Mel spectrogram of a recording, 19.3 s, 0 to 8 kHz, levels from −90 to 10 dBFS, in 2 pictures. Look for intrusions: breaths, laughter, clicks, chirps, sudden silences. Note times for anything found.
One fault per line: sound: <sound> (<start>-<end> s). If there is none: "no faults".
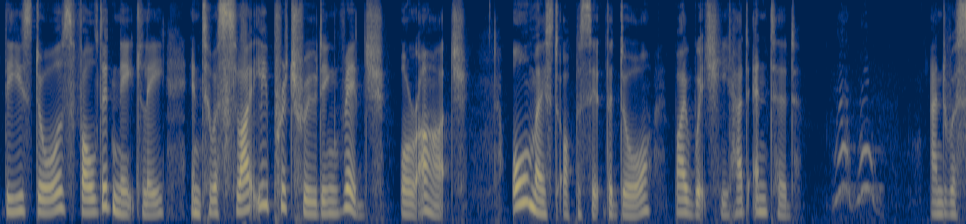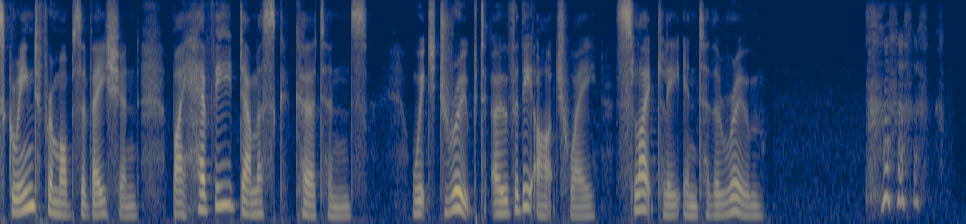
sound: bark (8.3-8.9 s)
sound: laugh (18.3-19.1 s)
